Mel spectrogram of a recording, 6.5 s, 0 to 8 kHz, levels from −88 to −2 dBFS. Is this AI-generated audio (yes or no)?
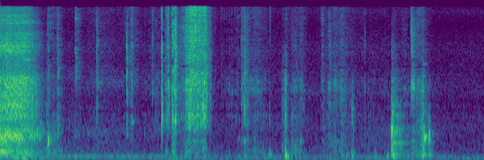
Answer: no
